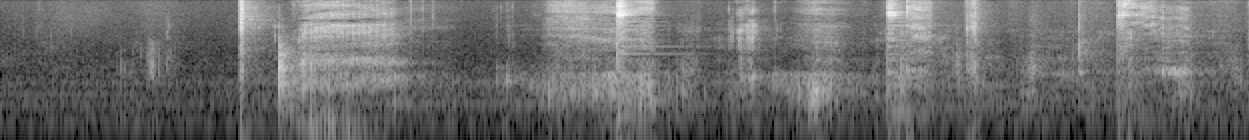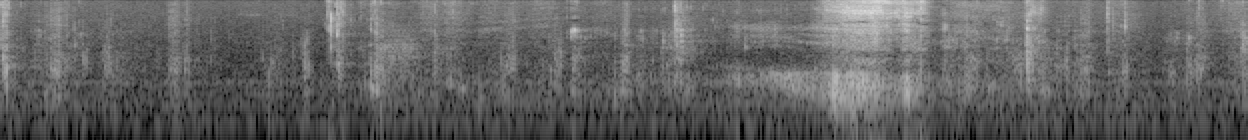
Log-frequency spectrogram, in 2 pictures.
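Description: Close-up chewing and crunching of raw squid and sea hare in cold mulhoe, with metal chopsticks clicking against a stainless-steel bowl. Two louder breathy bursts come about a second in and again near the end.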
